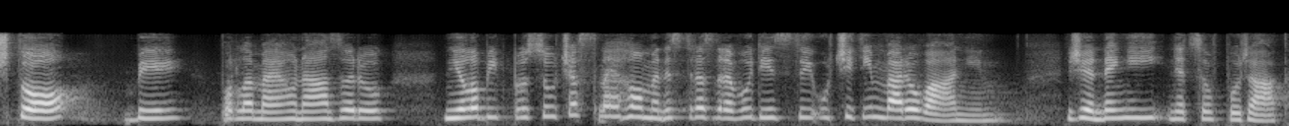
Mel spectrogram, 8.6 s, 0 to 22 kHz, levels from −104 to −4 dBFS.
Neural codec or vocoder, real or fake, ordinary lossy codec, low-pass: codec, 16 kHz, 0.5 kbps, X-Codec, WavLM features, trained on Multilingual LibriSpeech; fake; AAC, 64 kbps; 7.2 kHz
